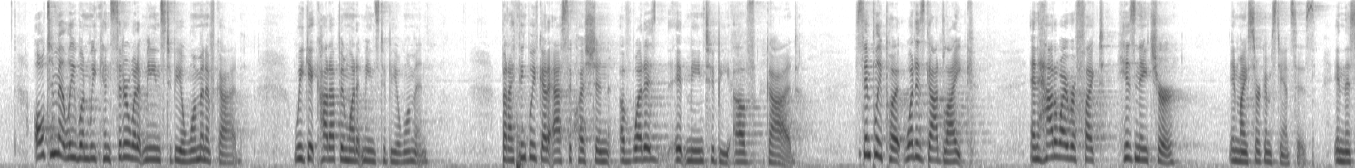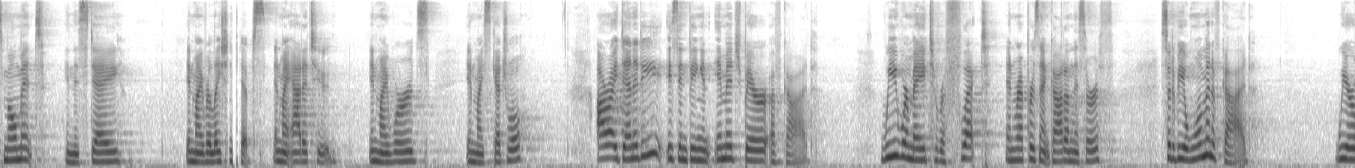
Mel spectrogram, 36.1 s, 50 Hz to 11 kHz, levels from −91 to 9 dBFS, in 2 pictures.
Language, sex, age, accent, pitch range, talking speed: English, female, 30-49, American, 170-230 Hz, 180 wpm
